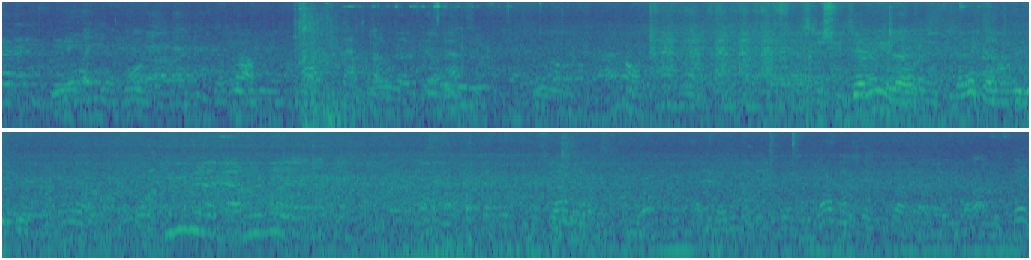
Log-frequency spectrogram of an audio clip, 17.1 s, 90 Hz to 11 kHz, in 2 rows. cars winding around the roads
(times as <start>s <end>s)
4.7s 17.1s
